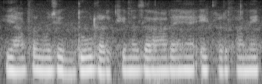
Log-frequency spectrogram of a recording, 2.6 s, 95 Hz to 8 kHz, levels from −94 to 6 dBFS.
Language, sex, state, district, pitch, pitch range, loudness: Hindi, female, Bihar, Katihar, 195 Hz, 190-195 Hz, -14 LUFS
